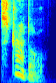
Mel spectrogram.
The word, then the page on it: straddle: British English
